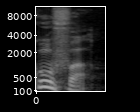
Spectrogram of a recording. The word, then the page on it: cofa: coufo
